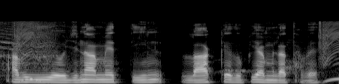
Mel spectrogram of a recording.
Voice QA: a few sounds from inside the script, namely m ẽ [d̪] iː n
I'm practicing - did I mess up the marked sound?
yes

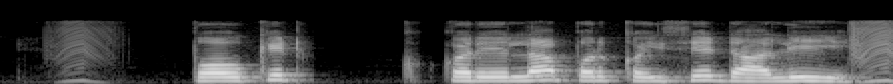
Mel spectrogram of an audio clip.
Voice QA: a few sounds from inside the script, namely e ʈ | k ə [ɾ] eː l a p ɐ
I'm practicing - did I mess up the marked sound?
no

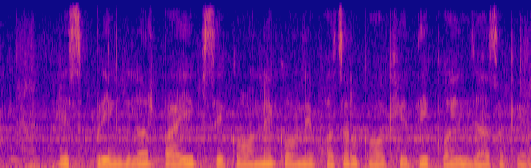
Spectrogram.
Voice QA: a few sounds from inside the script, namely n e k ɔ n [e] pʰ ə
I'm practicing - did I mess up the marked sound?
no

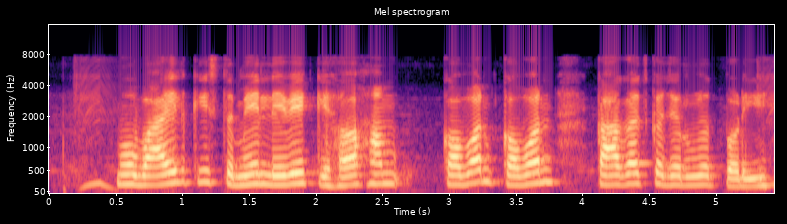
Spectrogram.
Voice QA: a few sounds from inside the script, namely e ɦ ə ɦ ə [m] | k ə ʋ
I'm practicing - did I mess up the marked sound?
no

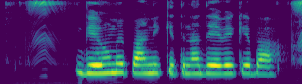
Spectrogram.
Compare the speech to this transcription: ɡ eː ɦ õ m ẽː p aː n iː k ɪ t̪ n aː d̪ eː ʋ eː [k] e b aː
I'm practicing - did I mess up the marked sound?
no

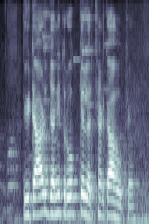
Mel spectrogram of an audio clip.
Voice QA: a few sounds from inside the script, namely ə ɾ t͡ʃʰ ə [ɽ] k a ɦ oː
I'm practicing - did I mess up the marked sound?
no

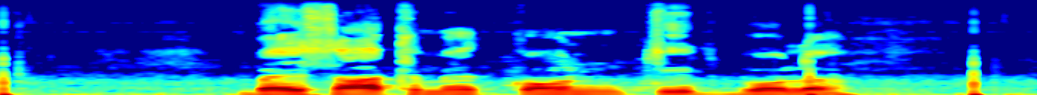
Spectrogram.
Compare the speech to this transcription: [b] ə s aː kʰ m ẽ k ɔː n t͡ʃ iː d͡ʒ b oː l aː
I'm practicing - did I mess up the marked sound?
no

